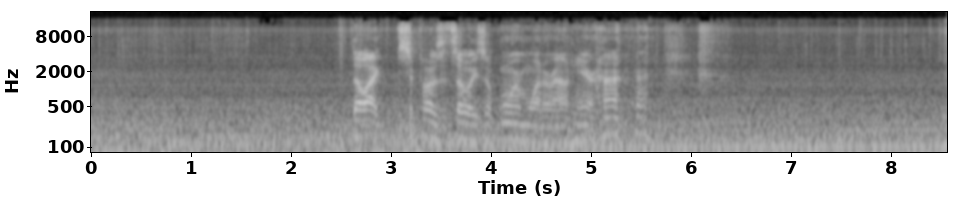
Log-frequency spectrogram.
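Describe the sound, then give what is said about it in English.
Steady low road rumble fills a car interior from start to finish, a constant droning hum beneath a man's brief remark and a short laugh in the middle. “This is a fine car, by the way.”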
